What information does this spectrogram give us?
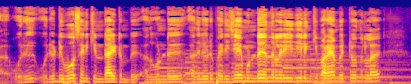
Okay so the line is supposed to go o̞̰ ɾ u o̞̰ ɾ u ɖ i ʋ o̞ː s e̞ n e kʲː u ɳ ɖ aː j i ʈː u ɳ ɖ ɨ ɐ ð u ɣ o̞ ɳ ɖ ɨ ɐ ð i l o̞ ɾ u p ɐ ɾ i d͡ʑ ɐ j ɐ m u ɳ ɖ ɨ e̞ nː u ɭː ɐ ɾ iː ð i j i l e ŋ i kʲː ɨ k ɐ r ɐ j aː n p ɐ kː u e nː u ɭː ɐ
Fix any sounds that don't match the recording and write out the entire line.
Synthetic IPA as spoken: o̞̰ ɾ u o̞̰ ɾ u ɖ i ʋ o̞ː s e̞ n i kʲː u ɳ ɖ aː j i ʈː u ɳ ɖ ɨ ɐ ð u ɣ o̞ ɳ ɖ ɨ ɐ ð i l o̞ ɾ u p ɐ ɾ i d͡ʑ ɐ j ɐ m u ɳ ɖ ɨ e̞ nː u ɭː ɐ ɾ iː ð i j i l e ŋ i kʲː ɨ p ɐ r ɐ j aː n p ɐ tː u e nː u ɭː ɐ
